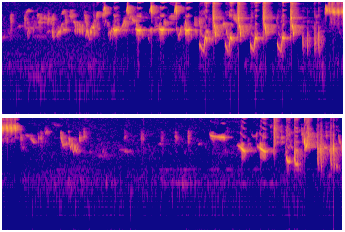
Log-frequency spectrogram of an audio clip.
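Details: Common nightingale (Luscinia megarhynchos), song.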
